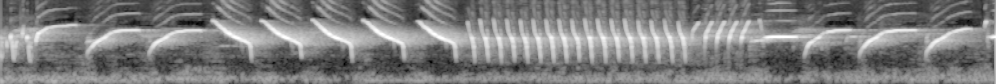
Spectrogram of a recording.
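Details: In breeding condition, a canary sings rising and falling slurred whistles, a quick rattling trill, a short pure tone, and further upslurred notes.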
